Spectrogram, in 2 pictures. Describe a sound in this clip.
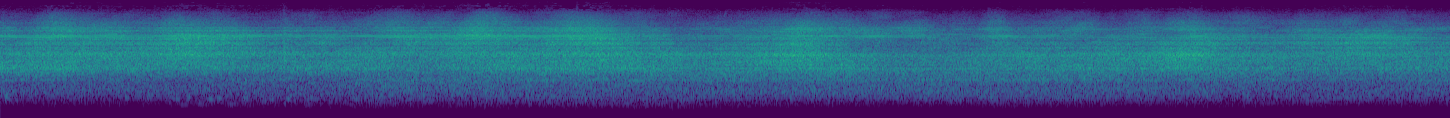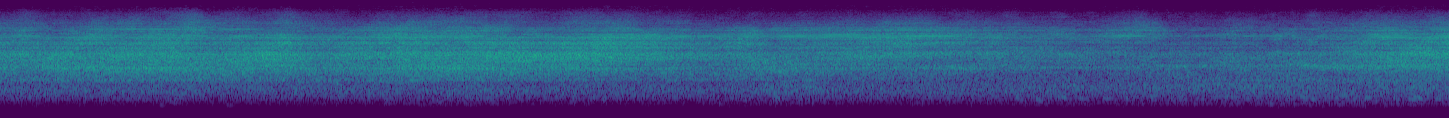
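A small jet's engines whine loudly and steadily as it taxis nearby.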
